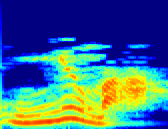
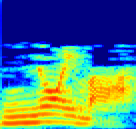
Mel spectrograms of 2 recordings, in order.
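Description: First: It is said with an English pronunciation. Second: It is said with a Greek pronunciation. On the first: "in our English pronunciation" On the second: "The Greek would pronounce it"

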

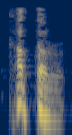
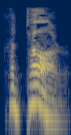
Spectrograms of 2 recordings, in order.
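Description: First: The name is said with a local Arabic-style pronunciation. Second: The name is said with an English-style pronunciation.

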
